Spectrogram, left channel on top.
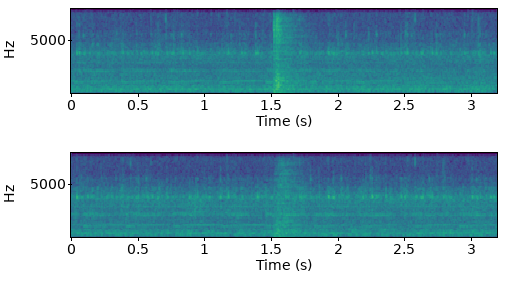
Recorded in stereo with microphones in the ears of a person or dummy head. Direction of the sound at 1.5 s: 70° left (ahead or behind).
